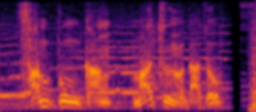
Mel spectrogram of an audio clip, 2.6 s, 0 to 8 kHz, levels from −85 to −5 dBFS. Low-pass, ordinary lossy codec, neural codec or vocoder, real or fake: none; none; none; real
